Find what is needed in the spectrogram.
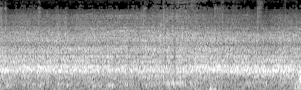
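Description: Steady arena crowd noise from a televised hockey game, heard through the TV in the room, with faint broadcast commentary beneath it.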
